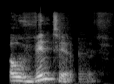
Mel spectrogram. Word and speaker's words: Ovintiv: Ovintiv. Sorry. Ovintiv. It's like Otrivin. It's a nose spray.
